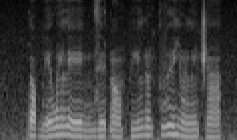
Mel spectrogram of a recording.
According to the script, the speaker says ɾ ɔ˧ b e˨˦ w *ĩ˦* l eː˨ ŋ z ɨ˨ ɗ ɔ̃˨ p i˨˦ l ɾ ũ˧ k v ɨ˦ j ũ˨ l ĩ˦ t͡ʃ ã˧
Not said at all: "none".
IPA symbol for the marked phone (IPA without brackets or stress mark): ĩ˦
